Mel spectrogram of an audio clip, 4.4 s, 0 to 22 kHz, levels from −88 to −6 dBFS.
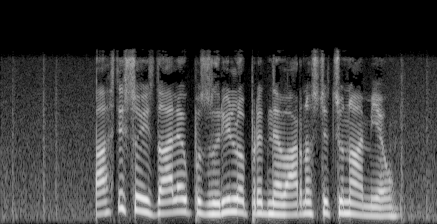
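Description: Throughout the speech, the gain swings by roughly 15 dB, pulling down on each loud sound and squashing loud and soft parts closer together. This is gain pumping, likely from input gain set far too high and a fast limiter clamping down.

At 0.74 s, after a 0.74 s silence, "so izdale opozorilo pred" starts abruptly, its opening sounds missing. This clipped start after a pause comes from the output device waking from sleep, which swallowed about 0.22 s, up to 0.96 s.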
